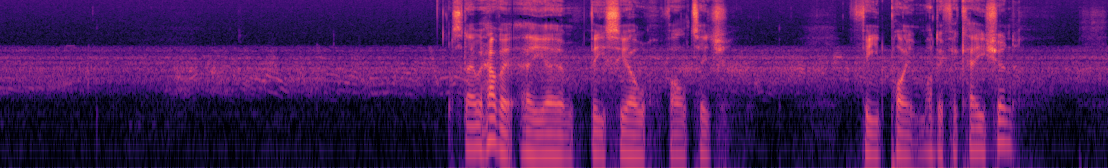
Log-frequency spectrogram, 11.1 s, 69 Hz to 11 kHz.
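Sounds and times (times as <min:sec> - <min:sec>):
radio receiver hiss: 0:00.0 - 0:11.0
weak wavering radio signal: 0:00.0 - 0:11.0.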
